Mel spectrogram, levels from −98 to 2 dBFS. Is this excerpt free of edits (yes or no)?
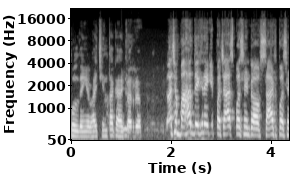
yes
